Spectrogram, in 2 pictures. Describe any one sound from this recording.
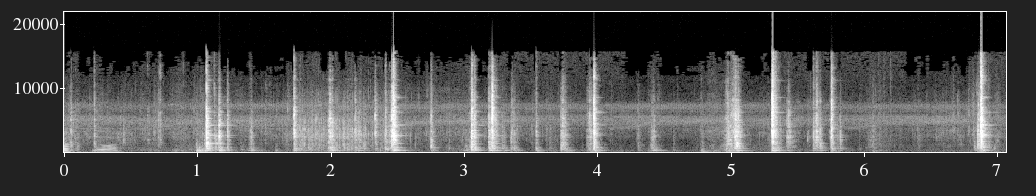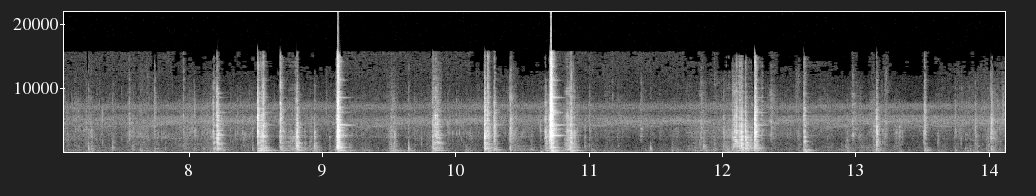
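Metal parts clink and tap as they are fitted together.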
